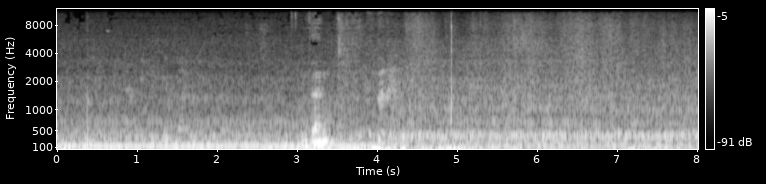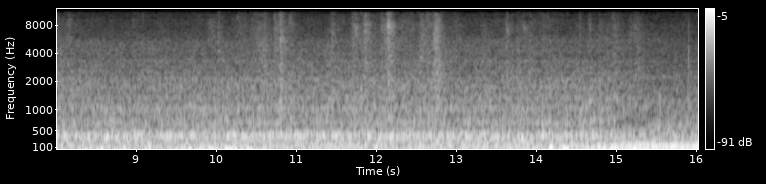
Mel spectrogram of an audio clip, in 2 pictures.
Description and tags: Vent- It was in a long hallway where the walls were close together. In the hallways that the vent was in there were many offices near by where you could also hear keyboard clicks coming from the offices. Stereo recording on a H2 digital recorder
